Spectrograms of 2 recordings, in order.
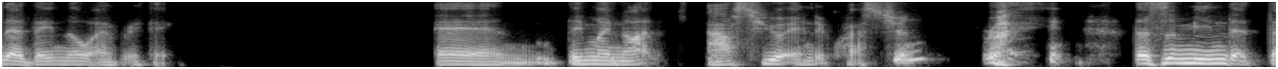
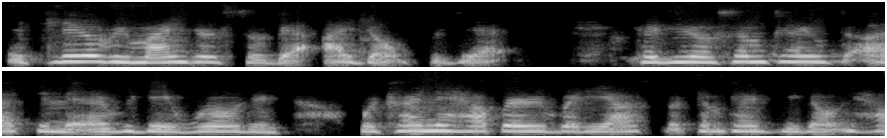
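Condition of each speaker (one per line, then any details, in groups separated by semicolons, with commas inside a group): No condition
Cerebral palsy; worsened with age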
